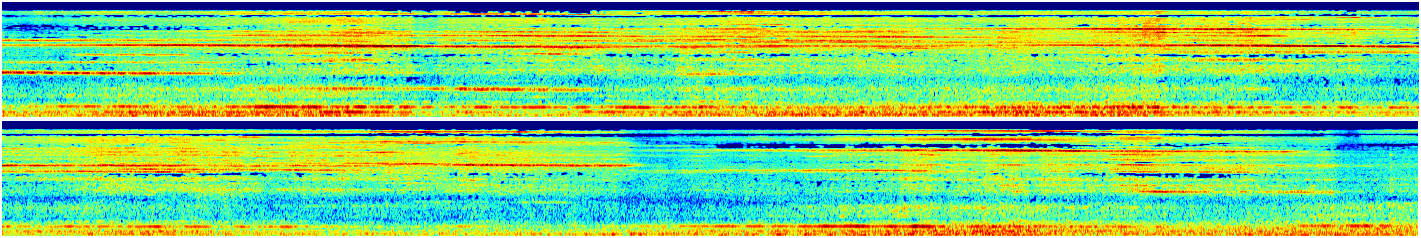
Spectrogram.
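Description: Freight cars of a long CSX train rolling past, wheel flanges squealing against the rail in several high, shifting tones over the steady rumble of the wheels.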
